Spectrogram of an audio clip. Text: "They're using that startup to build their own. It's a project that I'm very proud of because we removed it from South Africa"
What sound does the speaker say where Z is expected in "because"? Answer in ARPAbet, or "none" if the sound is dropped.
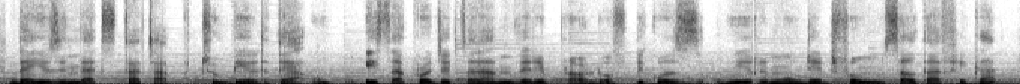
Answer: Z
